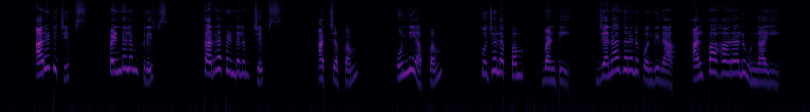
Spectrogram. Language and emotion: Telugu, neutral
